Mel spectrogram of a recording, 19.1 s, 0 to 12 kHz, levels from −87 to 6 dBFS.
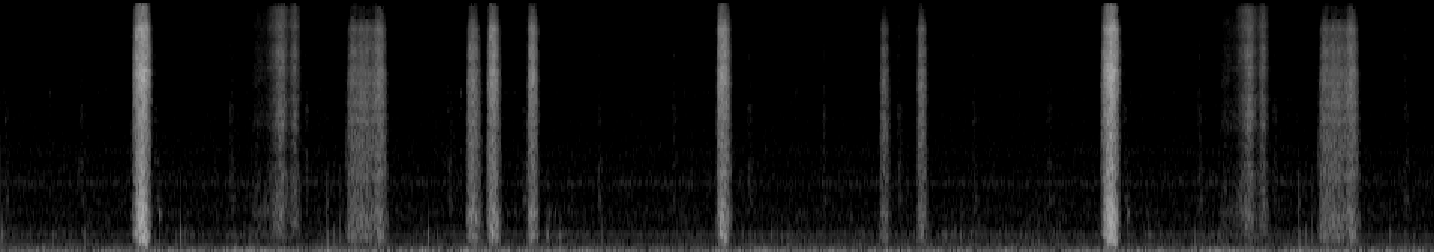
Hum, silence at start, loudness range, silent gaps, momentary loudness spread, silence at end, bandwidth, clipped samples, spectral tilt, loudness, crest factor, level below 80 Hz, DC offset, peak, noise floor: none; 1.75 s; 21 LU; none; 28 LU; 0.95 s; 11.5 kHz; under 0.1%; -0.5 dB/octave; -27 LUFS; 32 dB; -58 dBFS; under 0.1%; -2 dBFS; -59 dBFS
